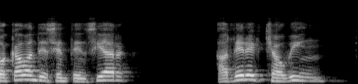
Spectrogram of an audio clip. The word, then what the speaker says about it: Chauvin: Y coincidencialmente el día de hoy, 20 de abril, lo acaban de sentenciar a Derek Chauvin, como se escribe en francés, se pronuncia en francés. Chauvin, el policía que lo mató a George Floyd.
